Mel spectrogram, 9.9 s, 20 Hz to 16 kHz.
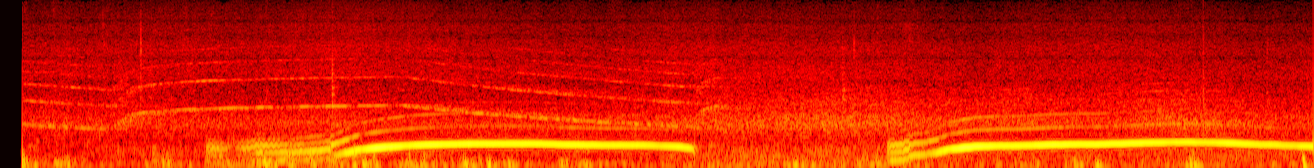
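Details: Brody, a little West Highland Terrier filmed September 22 in Nottingham, howls along with a passing ambulance siren: two long sustained tones, each rising quickly then holding steady for several seconds, with faint siren harmonics above.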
